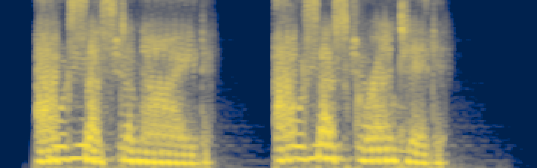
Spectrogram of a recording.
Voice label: robot says access granted access denied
